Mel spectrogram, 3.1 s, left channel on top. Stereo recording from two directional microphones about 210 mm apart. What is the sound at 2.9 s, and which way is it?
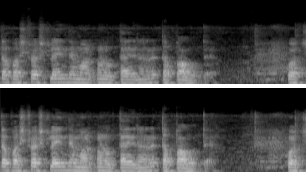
Speech, 15° right (ahead or behind).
